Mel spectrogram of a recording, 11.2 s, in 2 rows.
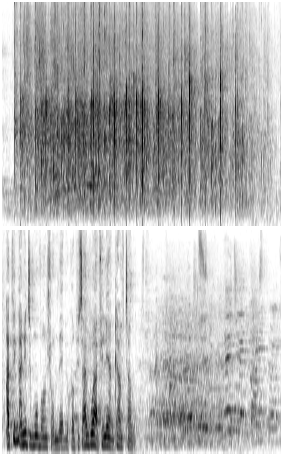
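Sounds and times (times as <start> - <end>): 
audience applause: 0.0 - 5.6
speech: 5.7 - 8.6
laughter: 8.3 - 10.9.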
